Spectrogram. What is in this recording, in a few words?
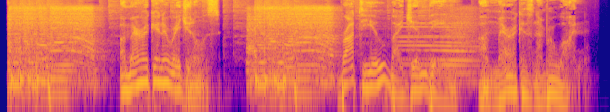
Commercial; Jim Beam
